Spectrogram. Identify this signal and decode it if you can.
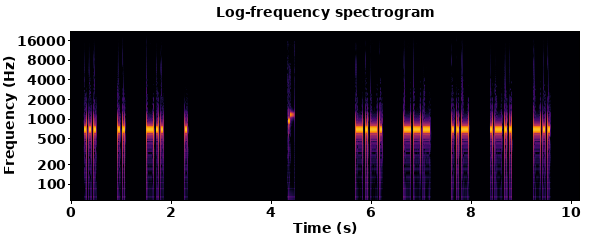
Morse code, heard as a keyed tone, about 25 wpm, spaced as for 14 wpm, 690 Hz. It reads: SIDE COULD
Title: 3x Character Spacing - Top 200 Words - 25wpm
